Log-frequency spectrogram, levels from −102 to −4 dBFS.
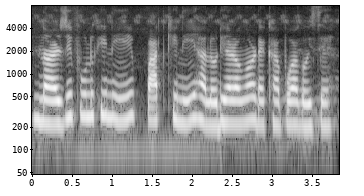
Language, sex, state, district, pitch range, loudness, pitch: Assamese, female, Assam, Sonitpur, 220-255 Hz, -16 LUFS, 230 Hz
